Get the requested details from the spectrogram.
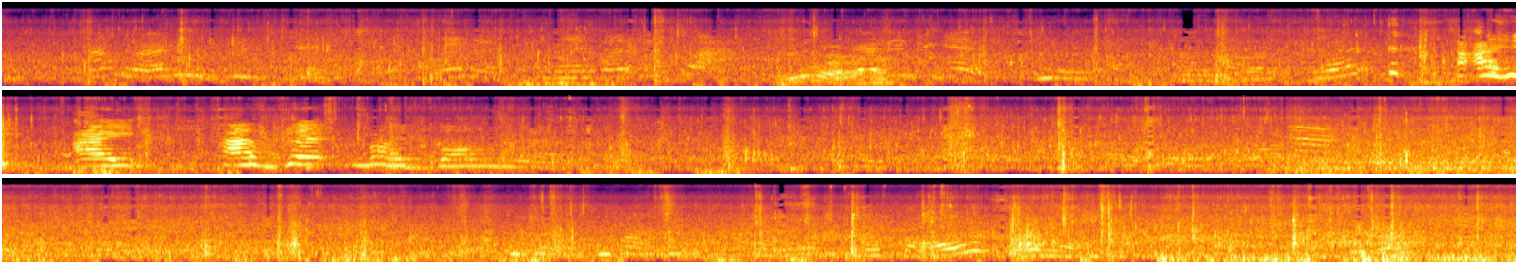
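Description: Shallow water trickles and splashes over stones.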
